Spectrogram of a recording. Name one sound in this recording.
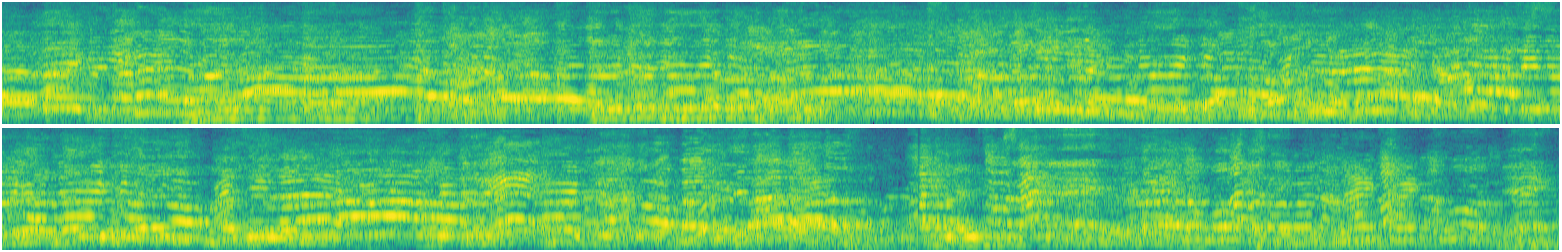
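A crowd of men murmurs and chatters.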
